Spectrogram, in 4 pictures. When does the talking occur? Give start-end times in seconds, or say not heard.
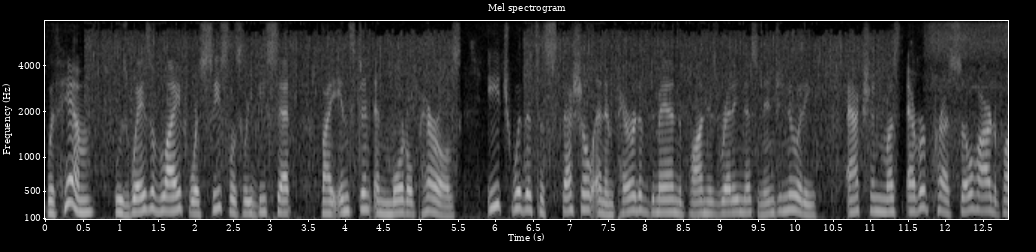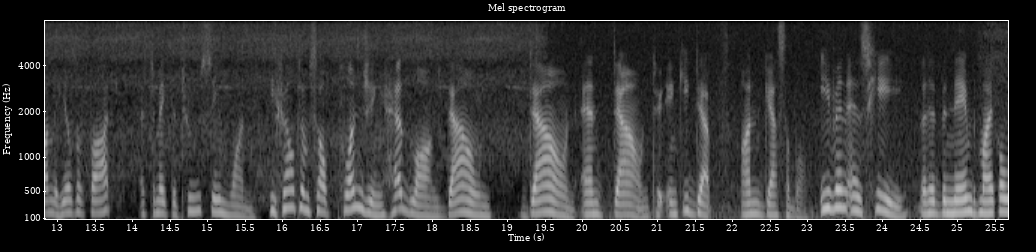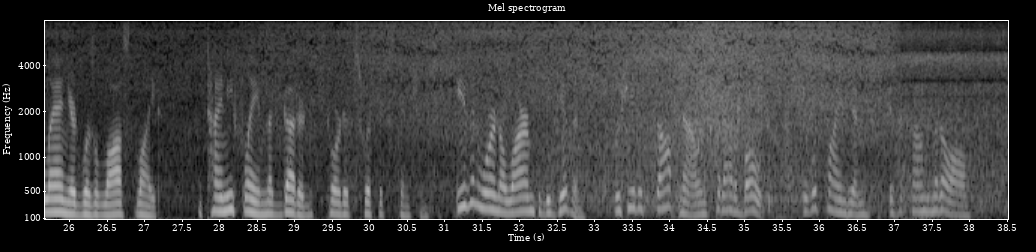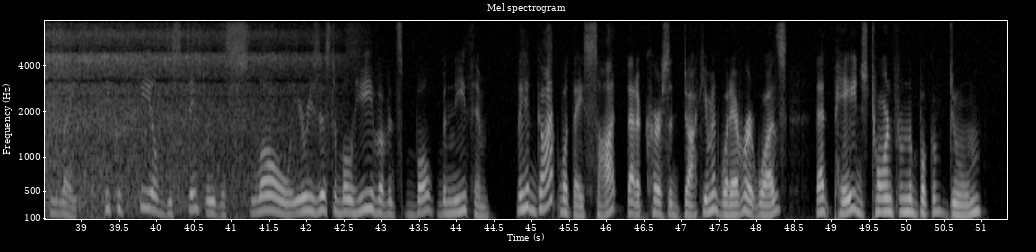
0.0-51.0.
